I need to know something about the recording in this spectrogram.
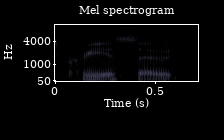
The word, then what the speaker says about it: creosote: Okay, it is creassote.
